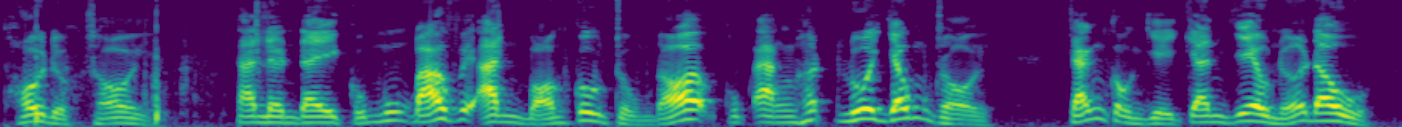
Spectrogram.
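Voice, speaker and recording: Cartoon villain, wealthy landlord, greedy, smug, drawling, lively intonation. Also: male voice, a little high, a little fast, slight background noise. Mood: spiteful. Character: sly, greedy, smug rich male landlord. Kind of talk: animated folk tale villain acting.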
